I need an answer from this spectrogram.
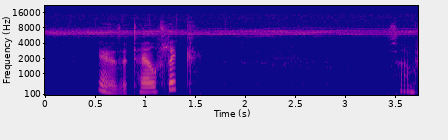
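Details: A little bee flies close around a person outdoors as clouds roll in and the air cools. Its buzzy, droning hum comes in several short passes that swell and fade, with a pause before a final pass. A thin steady high whine runs throughout.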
